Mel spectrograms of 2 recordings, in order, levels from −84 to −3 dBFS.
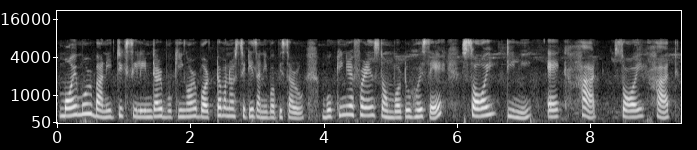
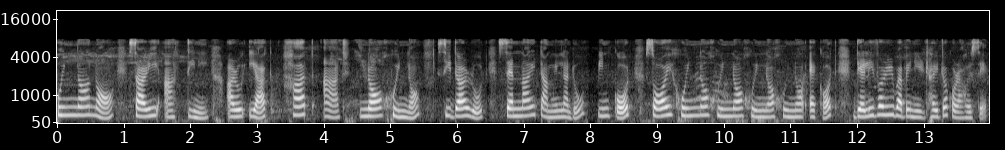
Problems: background sounds at intervals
